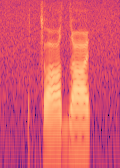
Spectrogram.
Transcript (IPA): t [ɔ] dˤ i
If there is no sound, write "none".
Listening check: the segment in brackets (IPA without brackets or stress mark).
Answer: ɔ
